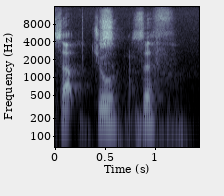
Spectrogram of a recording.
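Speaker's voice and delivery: word split into separate, choppy syllables. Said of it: "that's like me going".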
